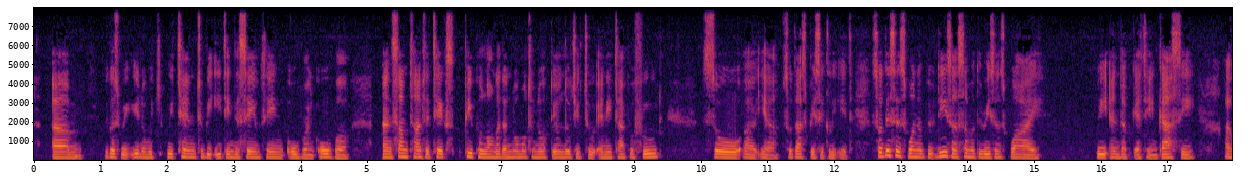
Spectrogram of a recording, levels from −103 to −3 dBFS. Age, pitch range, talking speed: 30-49, 155-180 Hz, 205 wpm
